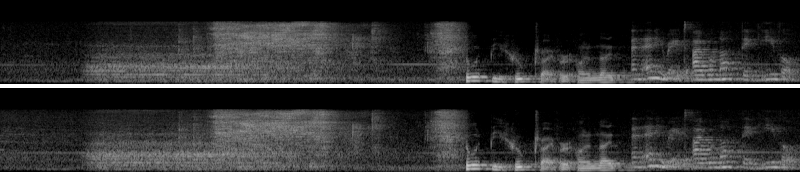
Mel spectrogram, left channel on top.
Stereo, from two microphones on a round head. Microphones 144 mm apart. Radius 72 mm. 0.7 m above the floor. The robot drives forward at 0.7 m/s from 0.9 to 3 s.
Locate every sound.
1.8 s tearing paper: 15° left (ahead or behind), 3 m; by 4.6 s 10° left (ahead or behind), 3.5 m
4.7 s a man speaking: 25° right (ahead or behind), 0.5 m
6.3 s a woman speaking: 45° left (ahead or behind), 2 m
